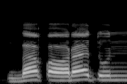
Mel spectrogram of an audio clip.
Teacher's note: قاف کی آواز کو موٹا کریں گے، را کو بھی موٹا اور تا کو باریک پڑھیں گے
